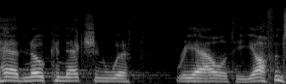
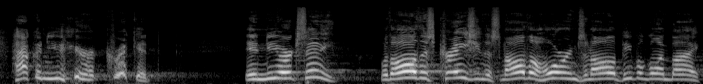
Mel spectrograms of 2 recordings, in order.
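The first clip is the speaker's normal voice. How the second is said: incredulous question; 6 semitones higher, 7 dB louder than usual. Retold or imitated. Friend asks in disbelief.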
